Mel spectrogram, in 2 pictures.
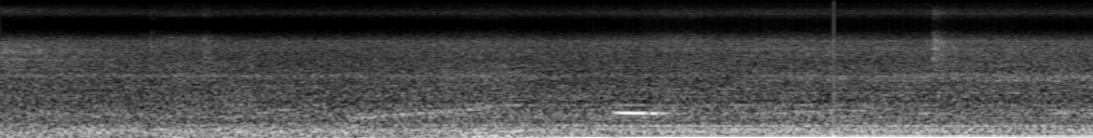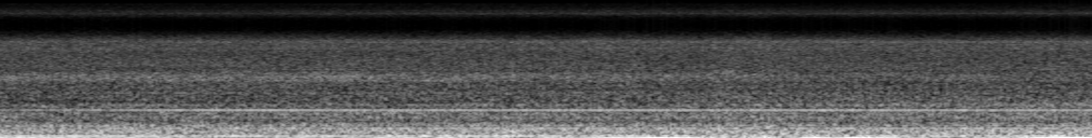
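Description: Inside a Kobe Kaigan Line linear-motor subway car as it pulls out and picks up speed. The motor whine rises and the running noise grows louder a few seconds in. It then settles into a steady rumble with a held whine in the tunnel.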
